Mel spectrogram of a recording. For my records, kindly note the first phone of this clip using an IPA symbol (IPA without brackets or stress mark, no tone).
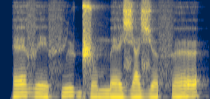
ɛ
